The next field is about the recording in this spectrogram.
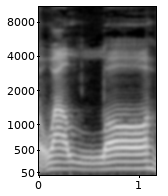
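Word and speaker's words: والله: Jadi cara membacanya itu dari sini, dari wa langsung masuk ke sini. Nah, ke huruf yang memiliki tanda baca ini. Nah, dibaca wallah, begitu.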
